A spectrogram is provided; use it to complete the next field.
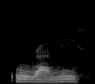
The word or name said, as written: ouranis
